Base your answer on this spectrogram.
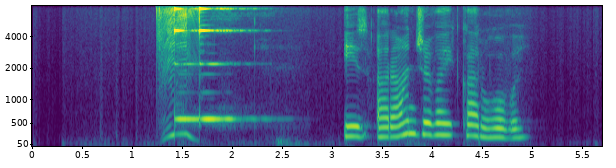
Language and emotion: Russian, neutral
